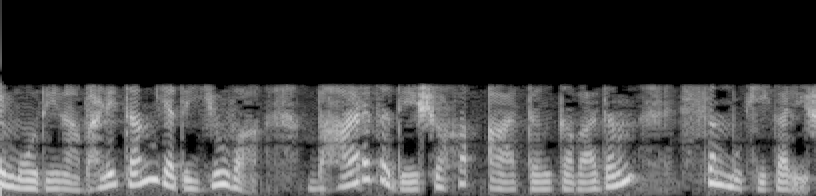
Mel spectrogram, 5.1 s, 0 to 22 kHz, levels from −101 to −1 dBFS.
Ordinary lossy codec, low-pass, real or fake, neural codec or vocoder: none; 3.6 kHz; fake; vocoder, 22.05 kHz, 80 mel bands, Vocos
